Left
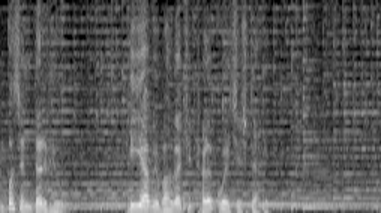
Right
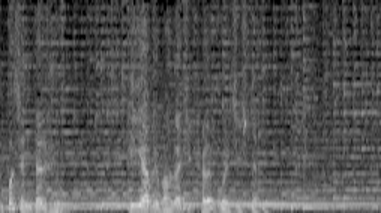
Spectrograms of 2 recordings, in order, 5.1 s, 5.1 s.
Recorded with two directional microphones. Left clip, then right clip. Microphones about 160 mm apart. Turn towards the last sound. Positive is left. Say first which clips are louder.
# left 5 dB
turn(degrees=25)  # may be behind; listen again after turning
